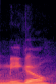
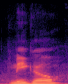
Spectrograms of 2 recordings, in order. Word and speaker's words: Migo: would say, "Daddy, Migo, Migo." And it became kind of a family thing. And eventually that's uh where the company got named. So people saying MIGO or pronouncing it different ways. No, it's MIGO.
